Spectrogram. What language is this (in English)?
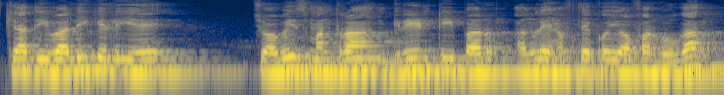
Hindi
